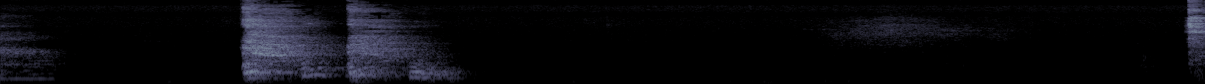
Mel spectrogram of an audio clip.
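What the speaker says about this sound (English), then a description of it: "Sorry, I'm coughing." Two harsh coughs in quick succession, close and loud, followed by near silence, during a morning yoga flow class.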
